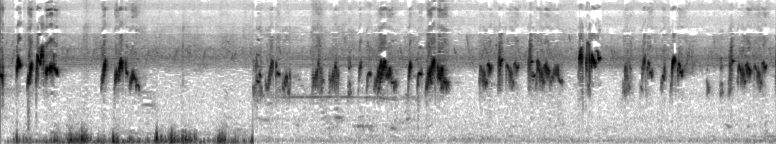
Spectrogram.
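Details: Chào mào, the red-whiskered bulbul, giving ché-style song to provoke other bulbuls to sing: a steady stream of chirpy warbled phrases, with low thumping noise in the first few seconds.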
